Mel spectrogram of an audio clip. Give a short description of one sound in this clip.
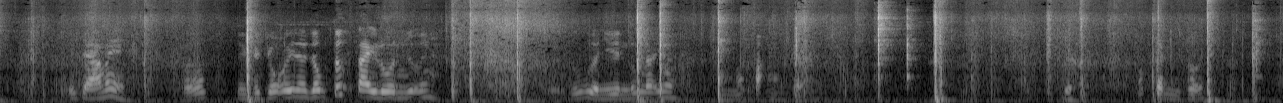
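Hoes strike and scrape the dry earth again and again.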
